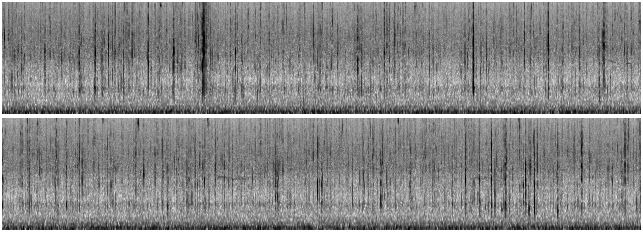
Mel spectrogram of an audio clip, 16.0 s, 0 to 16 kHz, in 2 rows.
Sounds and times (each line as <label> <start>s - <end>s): rain on pumpkin shells 0.0s - 15.9s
